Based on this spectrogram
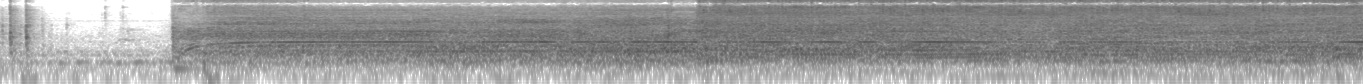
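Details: Shark vacuum cleaner after a sock clog was cleared from the hose and extension wand: quiet start, then the motor spins up to a steady airy roar with a constant mid-pitched whine and no choking or fluttering. Running normally.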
